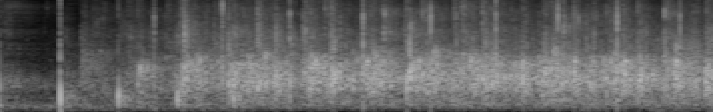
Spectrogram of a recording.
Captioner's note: applause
